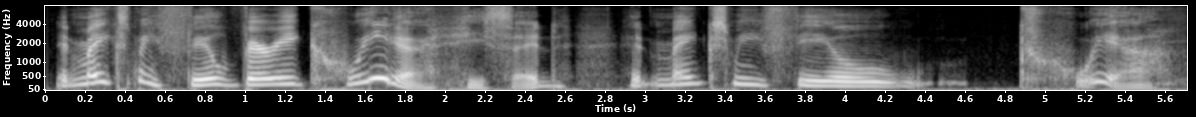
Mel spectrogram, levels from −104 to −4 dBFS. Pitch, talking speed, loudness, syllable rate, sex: 180 Hz, 125 wpm, -19 LUFS, 3.4 syllables/s, male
